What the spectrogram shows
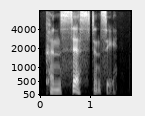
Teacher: the stress is on the second syllable, consistency.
